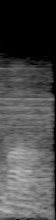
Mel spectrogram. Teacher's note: যখন আমরা যেমন মা শব্দটা বলি, মা এক অক্ষর, তাহলে কিন্তু এটার উচ্চারণটা একটু দীর্ঘ হবে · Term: দীর্ঘ উচ্চারণ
